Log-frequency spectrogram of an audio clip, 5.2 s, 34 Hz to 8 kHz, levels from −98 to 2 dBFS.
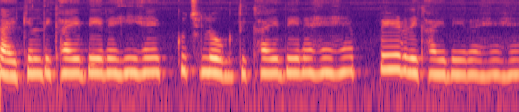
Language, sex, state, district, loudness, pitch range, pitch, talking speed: Hindi, female, Jharkhand, Jamtara, -17 LUFS, 220-235 Hz, 230 Hz, 185 wpm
